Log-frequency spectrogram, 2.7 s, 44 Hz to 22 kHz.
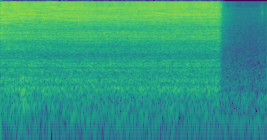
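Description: Parts or brake cleaner sprays from an aerosol can onto the rusty axle seal area of a 2008-2013 Nissan Rogue, a loud, steady close hiss lasting about two seconds before cutting off.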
